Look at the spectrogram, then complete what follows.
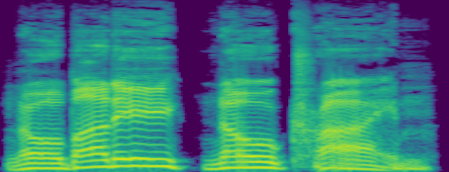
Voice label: Male Tauren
